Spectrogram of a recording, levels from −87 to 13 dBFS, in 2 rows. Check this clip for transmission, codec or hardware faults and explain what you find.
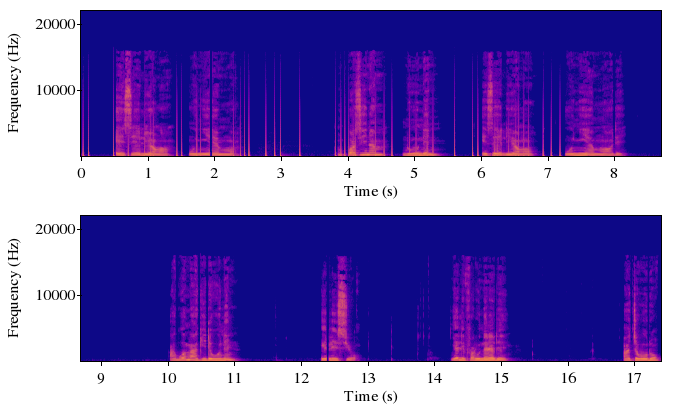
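Two kinds of fault are present: a train of clicks at the start and two short dropouts from gaps at joins of encoded pieces.

From 0.03 to 7.19 s, irregular ticking and popping runs over the speech and through its pauses, about 6.2 clicks per second, roughly fifty in all, peaking around 10 dB above the speech. This train of clicks is likely interference from nearby equipment or a faulty connection or power supply.

At 1.93 s and again at 12.38 s, the speech drops out in a gap of about 42 ms, with smeared edges, then resumes where it stopped. These are gaps at joins of encoded pieces, where separately encoded segments were spliced without trimming each run's start-up delay and final-frame padding.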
